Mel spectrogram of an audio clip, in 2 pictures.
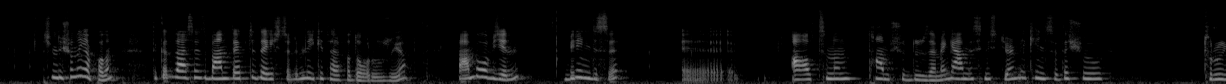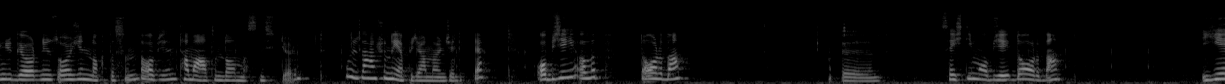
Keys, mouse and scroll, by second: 2.0-5.4 drag, 5.4-12.7 middle drag, 14.2-15.1 middle drag, 15.1 Tab, 15.5 middle click, 16.0 Tab, 16.4 click, 16.7 middle click, 17.3 click, 17.7-20.1 middle drag, 20.1 click, 21.3 click, 22.8-23.4 middle drag, 23.4 scroll up 1, 23.6-24.5 middle drag.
